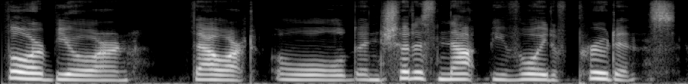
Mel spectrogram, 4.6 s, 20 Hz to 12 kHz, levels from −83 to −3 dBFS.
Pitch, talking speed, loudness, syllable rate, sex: 210 Hz, 145 wpm, -18 LUFS, 3.7 syllables/s, female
